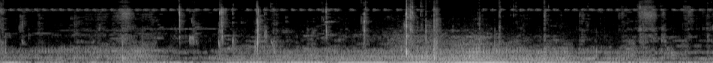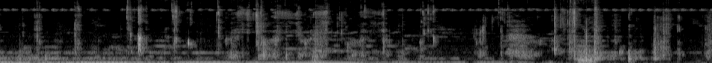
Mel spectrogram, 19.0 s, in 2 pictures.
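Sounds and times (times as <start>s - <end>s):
steady low hum: 0.0s - 17.5s
wet chewing: 0.0s - 19.0s
sharp crack of biting: 11.2s - 19.0s.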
